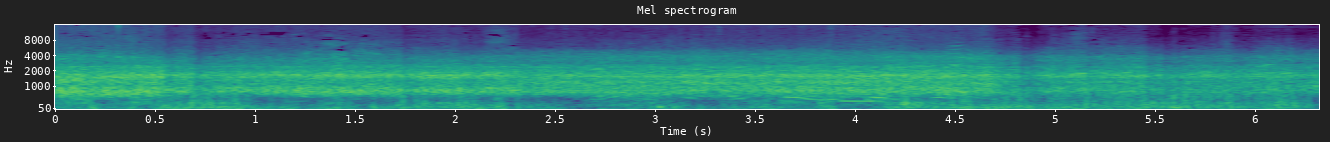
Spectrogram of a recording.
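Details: Snow geese gathered by the tens of thousands at Middle Creek, Pennsylvania, on 2023 migration; a thick, constant clamour of overlapping honks, loudest at the start, with a few distinct lower calls near the middle.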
